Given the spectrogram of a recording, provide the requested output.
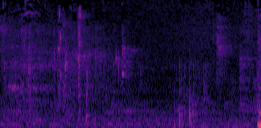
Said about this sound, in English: Take a swig of water as well.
